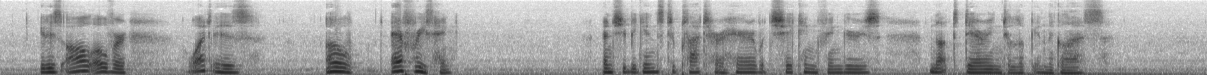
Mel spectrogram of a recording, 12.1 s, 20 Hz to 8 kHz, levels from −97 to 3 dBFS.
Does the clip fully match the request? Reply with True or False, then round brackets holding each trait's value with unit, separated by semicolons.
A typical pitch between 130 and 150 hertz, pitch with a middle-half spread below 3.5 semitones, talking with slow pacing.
True (140 Hz; 2.9 semitones; 125 wpm)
